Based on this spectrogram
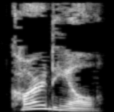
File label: "Cardial", English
